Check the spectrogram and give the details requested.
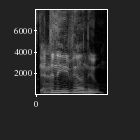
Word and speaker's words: Denis Villeneuve: I know it's Denis Villeneuve.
